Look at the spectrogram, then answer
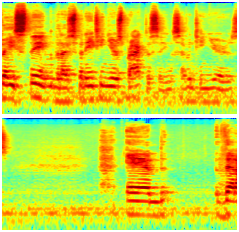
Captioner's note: sighs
